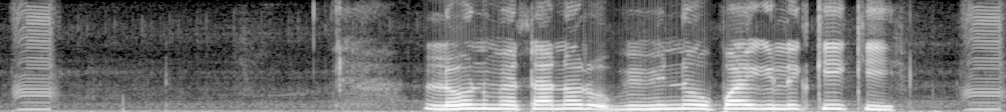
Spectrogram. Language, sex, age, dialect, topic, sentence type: Bengali, female, 18-24, Jharkhandi, banking, statement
